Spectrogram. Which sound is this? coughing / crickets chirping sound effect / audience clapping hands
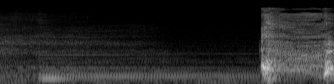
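coughing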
